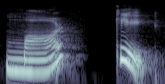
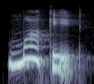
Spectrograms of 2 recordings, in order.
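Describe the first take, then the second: First: "market" slowly split as mar, ket; syllable by syllable. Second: Said in the usual way. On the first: Shown as a demonstration. Teacher has class repeat, "market" broken in two. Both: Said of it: "टू syllables में divide".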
